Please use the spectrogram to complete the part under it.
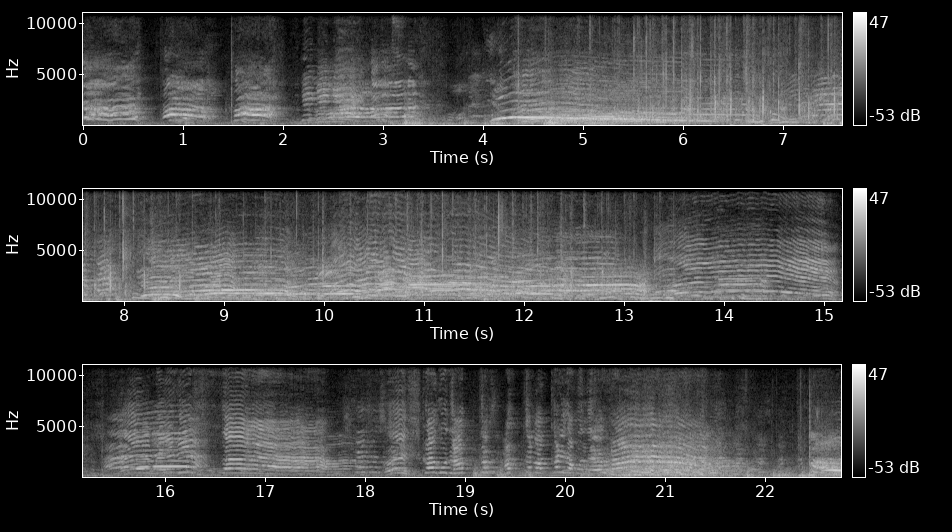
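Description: A crowd in a large hall cheers and shouts throughout.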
